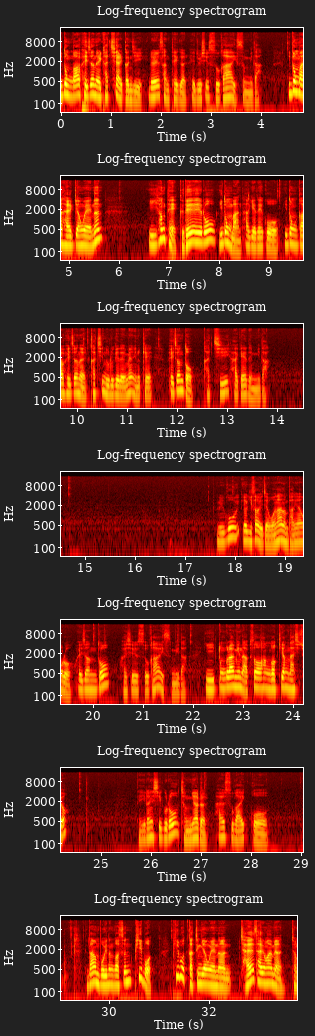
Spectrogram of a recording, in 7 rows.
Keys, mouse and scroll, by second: 4.5 click, 5.1-6.0 right drag, 9.1 click, 10.1 click, 11.6-14.7 right drag, 18.0-20.0 drag, 20.2-21.4 right drag, 21.7 right click, 23.4-24.6 right drag, 27.0 click, 31.3 click.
